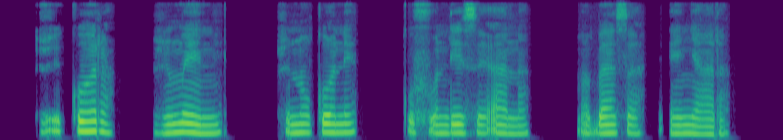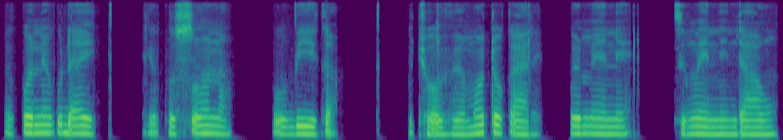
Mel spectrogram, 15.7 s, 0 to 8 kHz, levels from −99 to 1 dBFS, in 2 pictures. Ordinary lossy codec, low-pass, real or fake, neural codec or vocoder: AAC, 48 kbps; 7.2 kHz; real; none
